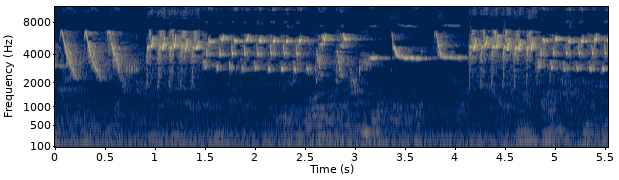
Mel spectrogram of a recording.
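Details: Breeding-lure song of a canary: quick falling sweeps open into a bright, dense rattling trill, a few sharp upward whistles, then the high metallic rattle returns.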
